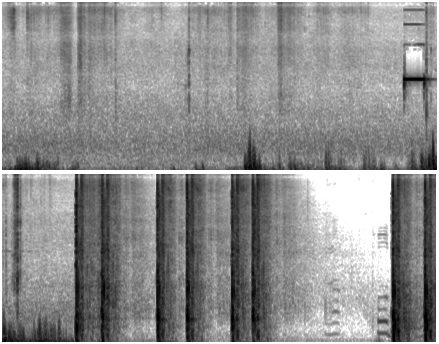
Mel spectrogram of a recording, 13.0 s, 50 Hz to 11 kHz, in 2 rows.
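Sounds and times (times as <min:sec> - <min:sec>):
shot timer beep: 0:06.0 - 0:06.6
handgun shots: 0:07.6 - 0:10.8, 0:12.4 - 0:13.0.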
